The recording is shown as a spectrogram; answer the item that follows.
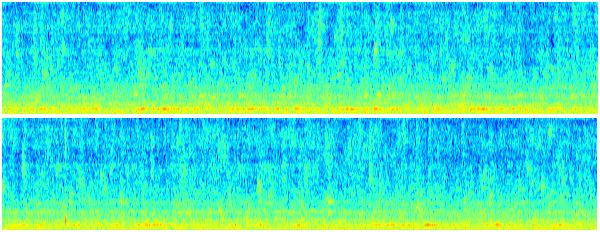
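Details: Constant rushing water or pump noise with a steady humming tone runs throughout, and no animal sound is present.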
